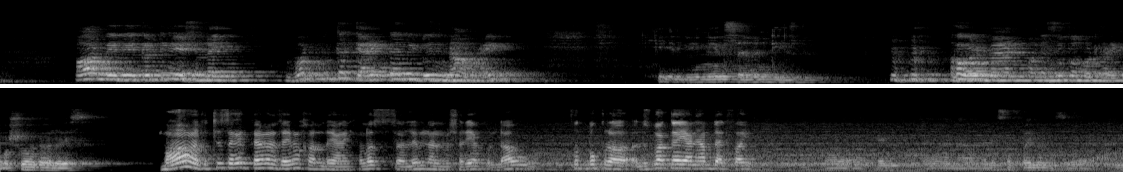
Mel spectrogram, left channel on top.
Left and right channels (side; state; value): both; different; correlation 0.00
